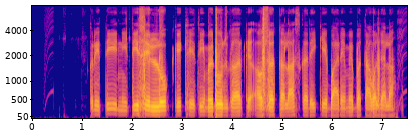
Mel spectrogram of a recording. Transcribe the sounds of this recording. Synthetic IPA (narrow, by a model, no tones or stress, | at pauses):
kɾɪt̪iniːt̪iseloːɡ̚kekʰeːt̪imẽɾoːzɡaːɾkḛʔɐ̰ʋsəɾt̪ɐlaːʃkɐɾekebaːɾemẽbɐt̪aːʋəld͡ʒaːla̰ː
